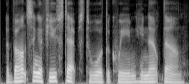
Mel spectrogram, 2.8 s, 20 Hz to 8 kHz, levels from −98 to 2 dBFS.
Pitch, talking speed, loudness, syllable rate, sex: 115 Hz, 210 wpm, -18 LUFS, 4.9 syllables/s, male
